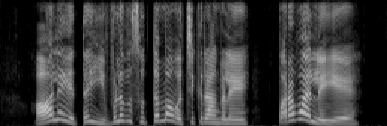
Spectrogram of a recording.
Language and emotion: Tamil, surprised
